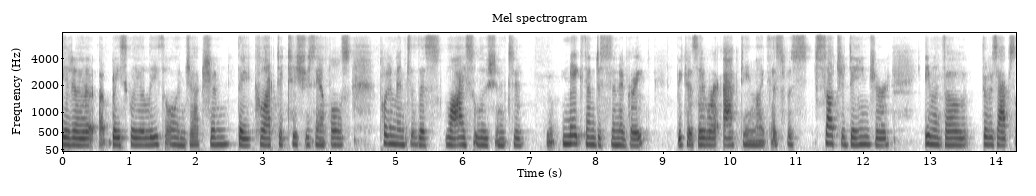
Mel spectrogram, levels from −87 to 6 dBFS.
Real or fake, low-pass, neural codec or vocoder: fake; 7.2 kHz; codec, 32 kHz, 1.9 kbps, SNAC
